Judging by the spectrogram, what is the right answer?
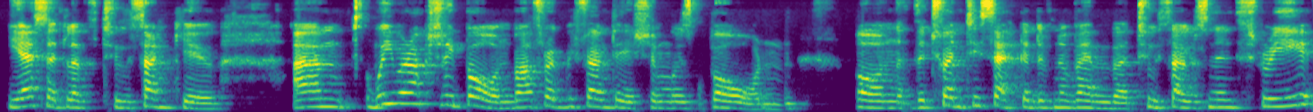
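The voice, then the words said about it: Slight Welsh accent. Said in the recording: “picking up a bit of an accent there ... Wales have never won it”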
